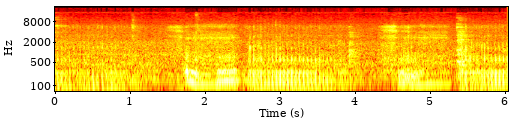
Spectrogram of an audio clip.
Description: Chow Chow and Newfoundland snoring/sleeping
